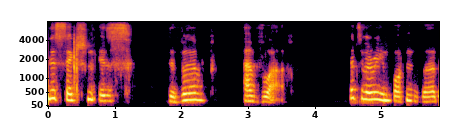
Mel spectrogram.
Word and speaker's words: avoir: So, have is the verb, and in French, it's called avoir. I've given you Hindi transliteration. It's avoir. That's how you pronounce except that that r is not the r. It's the French r.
